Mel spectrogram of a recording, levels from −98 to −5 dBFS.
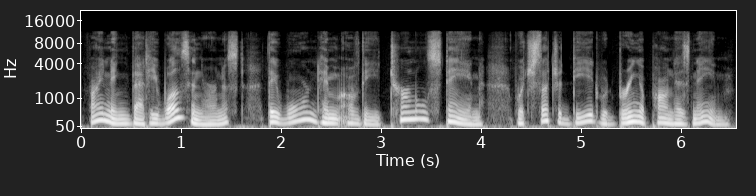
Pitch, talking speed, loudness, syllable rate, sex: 135 Hz, 200 wpm, -18 LUFS, 4.8 syllables/s, male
